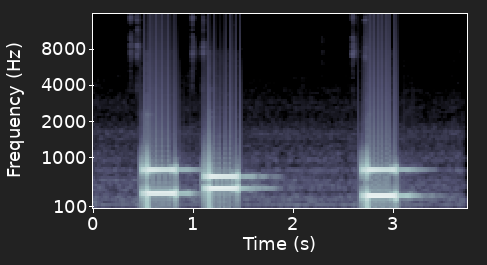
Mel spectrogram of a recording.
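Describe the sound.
Telephone tones after dialing out to a missed number: three short, steady electronic beeps, the second slightly shifted in pitch, with a longer pause before the third.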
